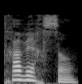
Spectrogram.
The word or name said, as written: traversin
